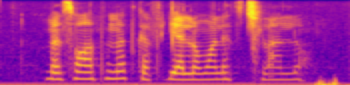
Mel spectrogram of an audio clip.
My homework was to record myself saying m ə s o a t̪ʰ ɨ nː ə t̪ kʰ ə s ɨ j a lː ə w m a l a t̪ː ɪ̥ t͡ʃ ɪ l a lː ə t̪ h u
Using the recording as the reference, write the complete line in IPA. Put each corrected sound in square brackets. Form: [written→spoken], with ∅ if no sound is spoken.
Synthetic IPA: m ə s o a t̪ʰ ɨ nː ə t̪ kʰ ə [s→f] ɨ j a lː ə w m a l [a→ə] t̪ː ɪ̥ t͡ʃ ɪ l a lː ə [t̪→∅] h u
